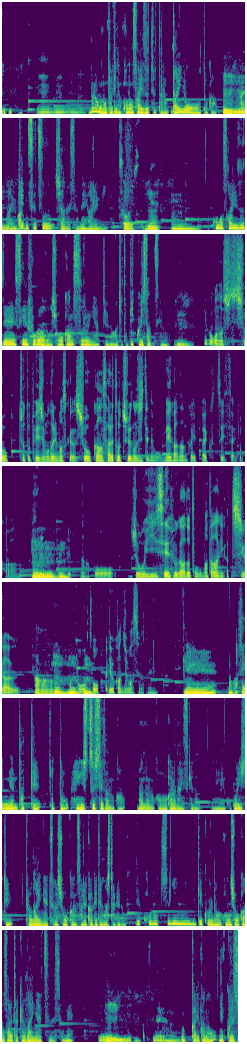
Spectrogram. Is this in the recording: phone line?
no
